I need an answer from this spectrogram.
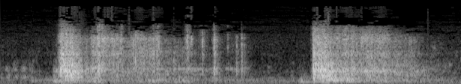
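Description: Two loud gunshots ring out over a stretch of river. Each is a sharp, heavy blast that rolls on in a long, rumbling decay, and the second comes about two and a half seconds after the first.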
